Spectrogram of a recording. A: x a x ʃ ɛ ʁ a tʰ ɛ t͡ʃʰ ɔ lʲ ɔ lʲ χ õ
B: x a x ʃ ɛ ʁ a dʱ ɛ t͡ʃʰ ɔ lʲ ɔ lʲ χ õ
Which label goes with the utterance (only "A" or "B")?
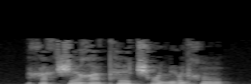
A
